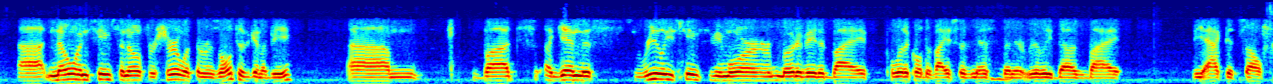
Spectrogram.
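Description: A normal speaking voice from a man with an American accent, at a fairly high pitch, a moderate pace and ordinary pitch variation. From Alaska, Anchorage. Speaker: caller. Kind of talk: phone-in chat. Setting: phone call.

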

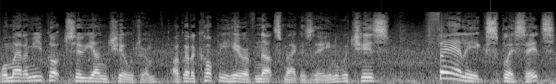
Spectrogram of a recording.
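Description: A man at fairly high pitch with an animated tone, lively intonation, a fairly quick pace and very even loudness, over noticeable background noise. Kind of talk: casual radio chat. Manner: animated, jokey.

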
